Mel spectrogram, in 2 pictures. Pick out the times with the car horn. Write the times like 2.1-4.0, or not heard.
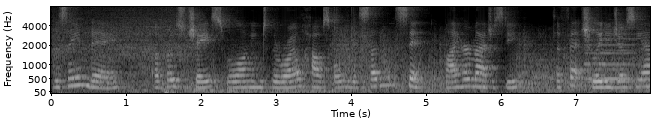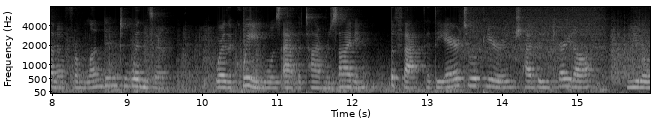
7.0-7.8.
